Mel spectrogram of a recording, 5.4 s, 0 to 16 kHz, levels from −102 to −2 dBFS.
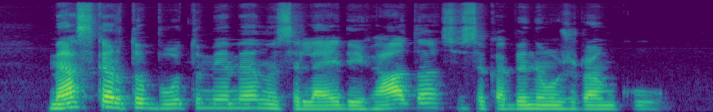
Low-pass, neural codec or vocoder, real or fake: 14.4 kHz; none; real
